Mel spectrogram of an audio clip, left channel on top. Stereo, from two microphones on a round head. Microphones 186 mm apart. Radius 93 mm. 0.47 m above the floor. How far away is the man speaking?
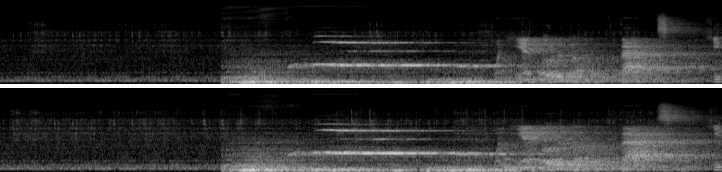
About 1.3 m.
